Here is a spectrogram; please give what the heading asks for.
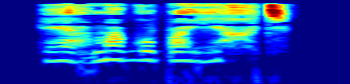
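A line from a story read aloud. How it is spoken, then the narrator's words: Whisper. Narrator (Russian): прошептала она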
